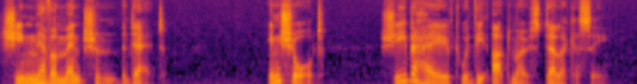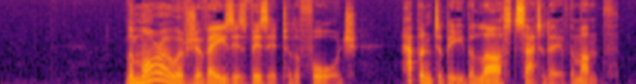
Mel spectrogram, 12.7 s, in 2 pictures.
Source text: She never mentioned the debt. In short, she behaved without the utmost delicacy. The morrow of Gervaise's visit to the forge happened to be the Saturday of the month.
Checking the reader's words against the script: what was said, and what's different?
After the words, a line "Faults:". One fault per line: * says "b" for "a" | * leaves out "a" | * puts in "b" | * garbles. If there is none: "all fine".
She never mentioned the debt. In short, she behaved with the utmost delicacy. The morrow of Gervaise's visit to the forge happened to be the last Saturday of the month.
Faults:
* says "with" for "without"
* puts in "last"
